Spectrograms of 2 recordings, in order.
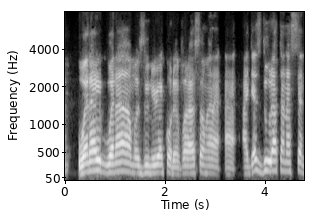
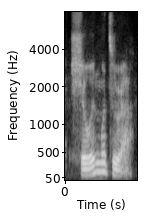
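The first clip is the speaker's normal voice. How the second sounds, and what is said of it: Radio announcer voice. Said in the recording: “Let me hear the radio voice there.”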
